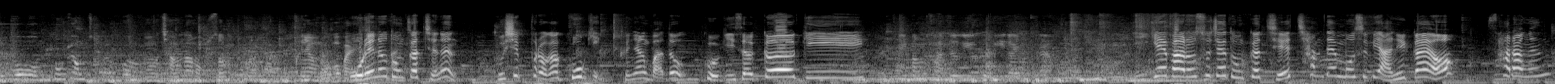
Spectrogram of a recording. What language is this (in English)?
Korean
